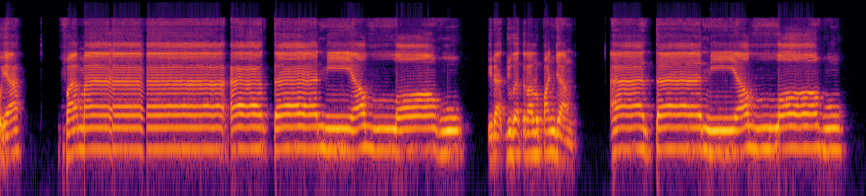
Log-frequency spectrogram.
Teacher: Maka membaca kasrah nun dan membaca panjang dua harakat. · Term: dibaca wasal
